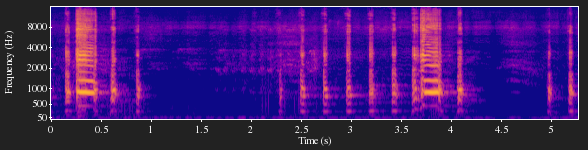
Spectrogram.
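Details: Chicken clucking: short sharp clucks in quick runs, broken by two loud drawn-out squawks with a bright ringing tone, then more spaced clucks after a brief lull.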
